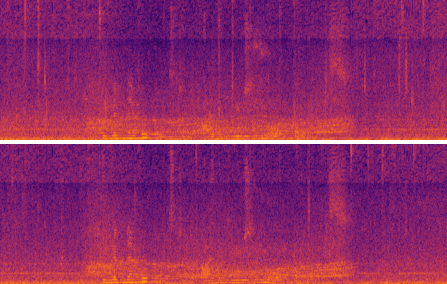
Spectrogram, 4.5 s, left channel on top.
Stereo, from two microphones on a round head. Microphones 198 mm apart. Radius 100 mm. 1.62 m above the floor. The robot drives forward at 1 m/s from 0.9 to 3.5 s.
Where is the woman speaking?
30° right (ahead or behind), 2.5 m; by 3.5 s 15° right (ahead or behind), 5 m.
